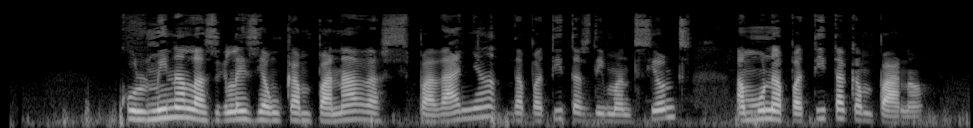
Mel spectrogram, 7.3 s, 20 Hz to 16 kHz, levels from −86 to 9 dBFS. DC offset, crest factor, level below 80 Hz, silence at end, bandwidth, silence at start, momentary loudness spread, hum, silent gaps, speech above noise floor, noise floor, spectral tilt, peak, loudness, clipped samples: under 0.1%; 20 dB; -62 dBFS; 0.4 s; 11.5 kHz; 0.45 s; 11 LU; none; none; 24 dB; -48 dBFS; -5 dB/octave; -4 dBFS; -24 LUFS; under 0.1%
